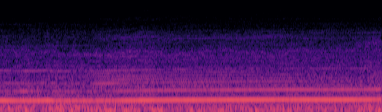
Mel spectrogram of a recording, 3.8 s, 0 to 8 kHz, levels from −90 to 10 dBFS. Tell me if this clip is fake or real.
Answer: real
